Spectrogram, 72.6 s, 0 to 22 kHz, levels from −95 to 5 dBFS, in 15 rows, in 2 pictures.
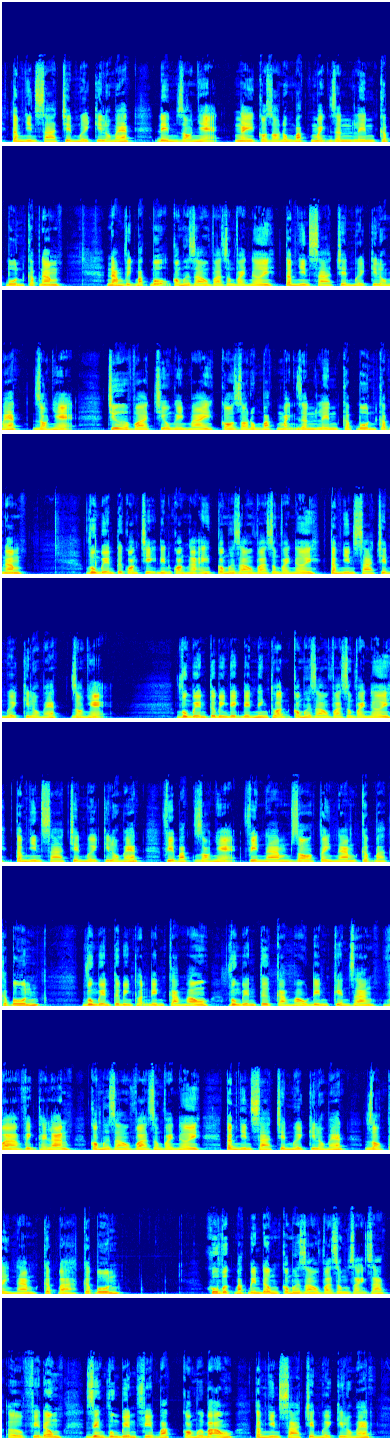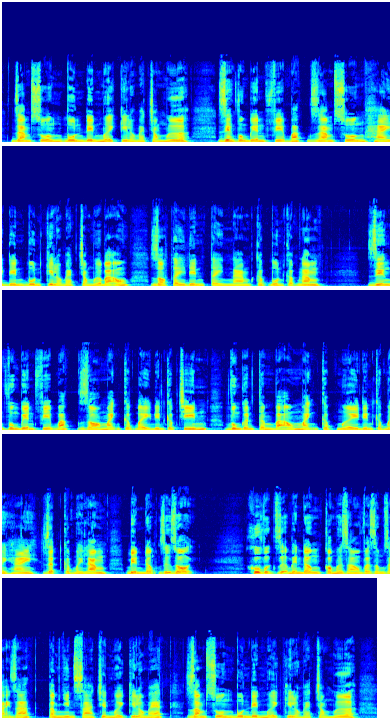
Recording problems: none

